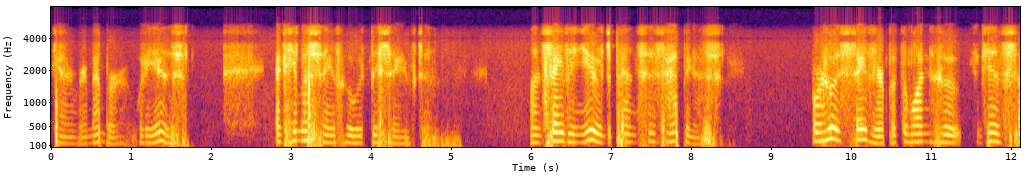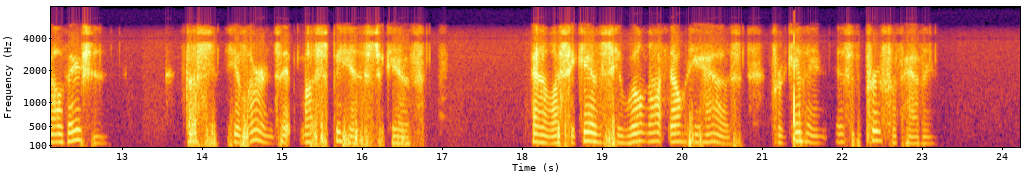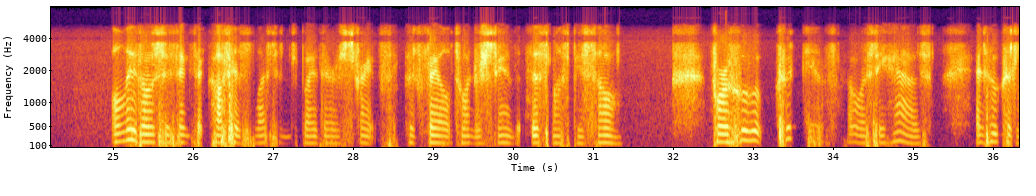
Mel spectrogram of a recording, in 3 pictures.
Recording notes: ACIM Daily Conference Call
